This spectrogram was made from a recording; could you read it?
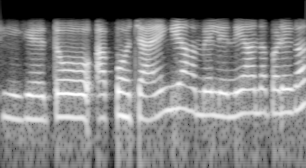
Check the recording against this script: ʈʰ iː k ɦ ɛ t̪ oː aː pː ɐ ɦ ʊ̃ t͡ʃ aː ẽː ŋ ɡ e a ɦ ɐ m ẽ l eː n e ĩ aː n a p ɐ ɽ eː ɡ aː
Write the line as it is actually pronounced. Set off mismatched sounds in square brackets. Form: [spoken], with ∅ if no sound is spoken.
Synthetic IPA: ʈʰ iː k ɦ ɛ t̪ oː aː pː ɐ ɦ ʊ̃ t͡ʃ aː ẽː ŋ ɡ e a ɦ ɐ m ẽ l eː n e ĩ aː n a p ɐ ɽ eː ɡ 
